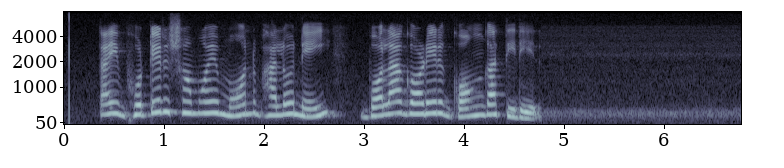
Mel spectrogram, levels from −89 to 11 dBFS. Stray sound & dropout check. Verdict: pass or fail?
pass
